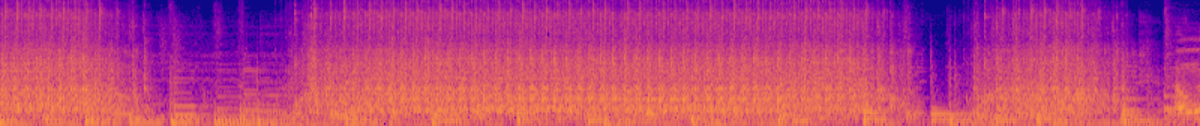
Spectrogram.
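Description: Singer electric sewing machine stitching felt: a run of about a second, a short pause, then a longer run of about four seconds before it goes quieter.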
